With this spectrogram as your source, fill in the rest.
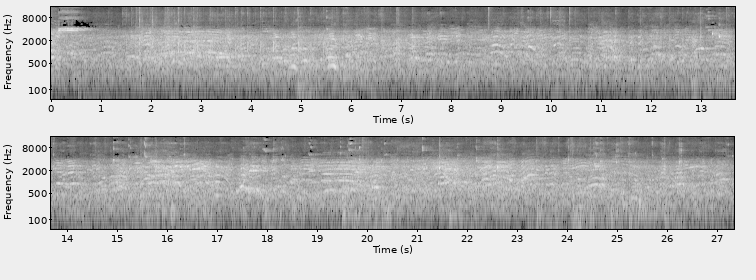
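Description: A crowd chatters and murmurs in a large echoing gym.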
